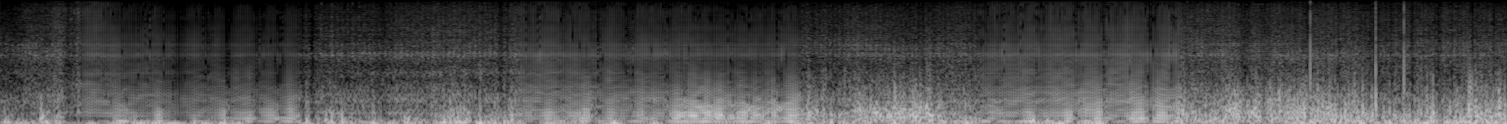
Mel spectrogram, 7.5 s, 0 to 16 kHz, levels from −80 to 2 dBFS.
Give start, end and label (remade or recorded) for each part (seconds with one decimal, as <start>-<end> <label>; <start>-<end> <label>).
0.0-0.4 recorded; 0.4-1.5 remade; 1.5-2.6 recorded; 2.6-4.0 remade; 4.0-4.9 recorded; 4.9-5.9 remade; 5.9-7.5 recorded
